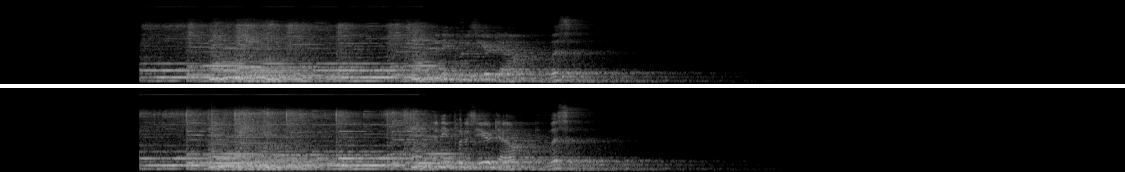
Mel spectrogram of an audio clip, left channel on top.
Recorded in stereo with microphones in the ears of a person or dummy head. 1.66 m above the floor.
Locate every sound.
1.4 s a guitar: 80° right, 3 m
4.3 s a man speaking: 60° right (ahead or behind), 1.5 m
